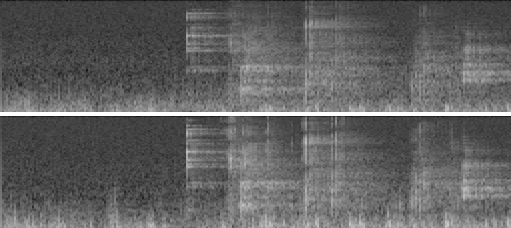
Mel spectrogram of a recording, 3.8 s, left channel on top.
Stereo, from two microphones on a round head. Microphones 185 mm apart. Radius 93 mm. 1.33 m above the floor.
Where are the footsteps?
45° right (ahead or behind), 1.8 m; by 3.6 s 60° right (ahead or behind), 4.5 m.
